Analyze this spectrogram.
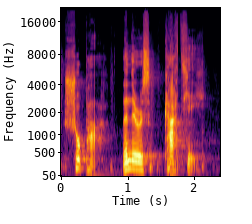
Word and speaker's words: Chopard: Chopard is without the D at the end. It's not Chopard or Chopard, it's Chopard.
